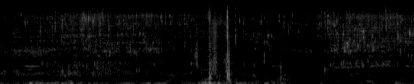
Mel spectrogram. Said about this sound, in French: De préférence ici vous ajoutez l'eau chaude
